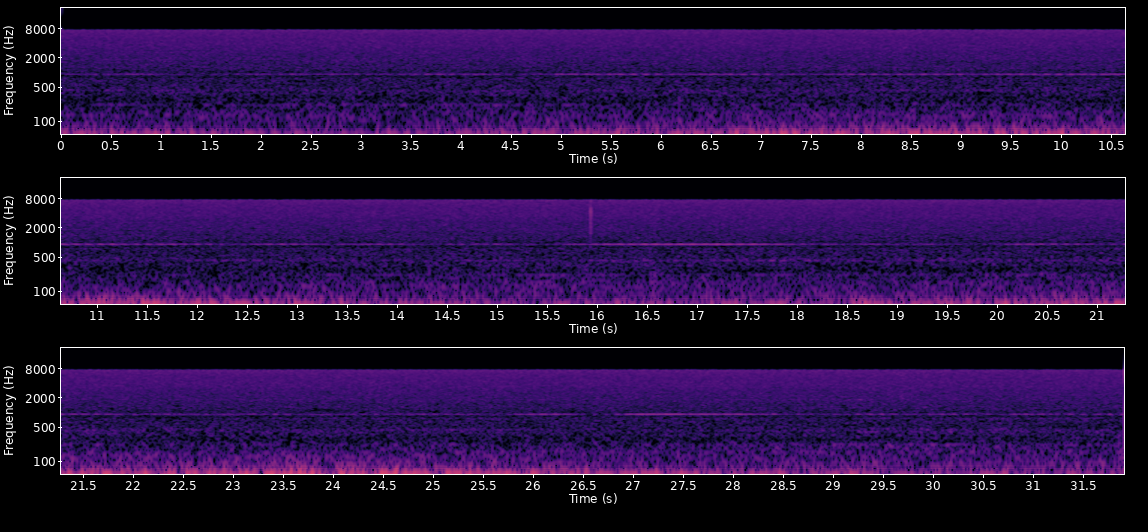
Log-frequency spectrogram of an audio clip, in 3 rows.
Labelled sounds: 27.9	28.3	vessel noise, 0.86 to 1.0 kHz

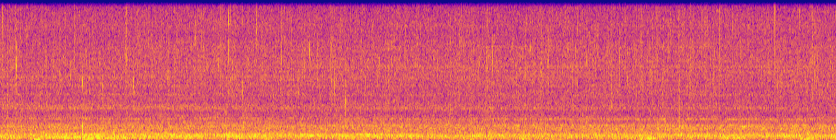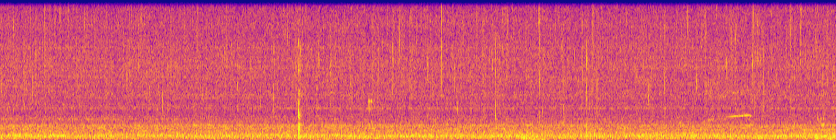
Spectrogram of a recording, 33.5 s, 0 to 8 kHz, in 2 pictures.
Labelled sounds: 31.2	31.8	humpback whale, 1.2 to 1.5 kHz

